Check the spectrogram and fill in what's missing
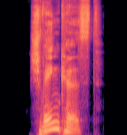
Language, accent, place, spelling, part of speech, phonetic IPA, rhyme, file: German, Germany, Berlin, schwenkest, verb, [ˈʃvɛŋkəst], -ɛŋkəst, De-schwenkest.ogg
- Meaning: second-person singular subjunctive I of schwenken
